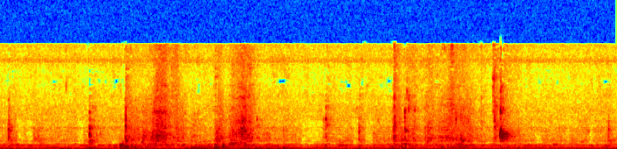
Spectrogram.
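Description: Soft, wet chewing of sushi rolls and a few light clicks of chopsticks against a plastic tray, over a steady low hum.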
